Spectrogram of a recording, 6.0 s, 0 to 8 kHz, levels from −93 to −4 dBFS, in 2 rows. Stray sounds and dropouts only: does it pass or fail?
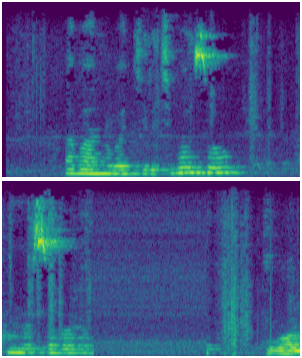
pass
